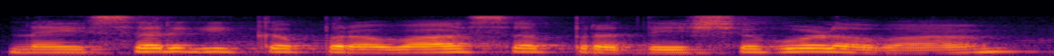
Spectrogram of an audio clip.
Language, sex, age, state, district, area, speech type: Kannada, female, 45-60, Karnataka, Bidar, urban, spontaneous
